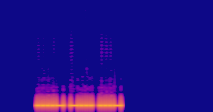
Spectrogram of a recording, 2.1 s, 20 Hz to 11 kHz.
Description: Morse code, heard as a keyed tone, about 50 wpm, 700 Hz. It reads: 4BV
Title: Three Challenging Letter-Number Combinations 50wpm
